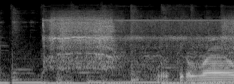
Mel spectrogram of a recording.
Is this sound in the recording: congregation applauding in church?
no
